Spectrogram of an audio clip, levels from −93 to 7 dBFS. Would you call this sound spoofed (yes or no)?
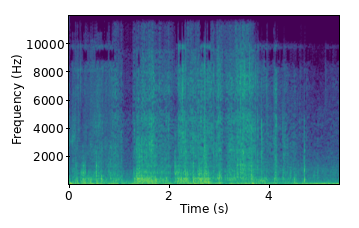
no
